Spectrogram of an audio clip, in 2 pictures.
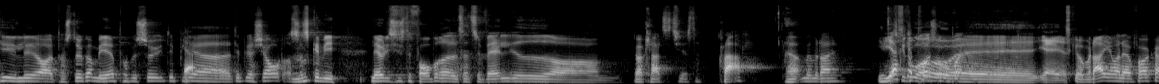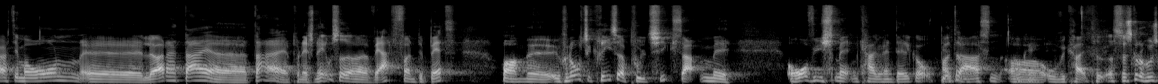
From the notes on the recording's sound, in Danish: Taget til Aarhus og laver #dkpol live fra Centralværkstedet.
